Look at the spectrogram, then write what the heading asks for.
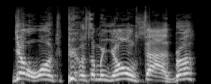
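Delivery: very high, loud, forceful yell. Speaker demonstrates how you have to yell at coyotes: forceful shout. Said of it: "You gotta be like that, bro".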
